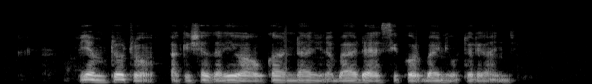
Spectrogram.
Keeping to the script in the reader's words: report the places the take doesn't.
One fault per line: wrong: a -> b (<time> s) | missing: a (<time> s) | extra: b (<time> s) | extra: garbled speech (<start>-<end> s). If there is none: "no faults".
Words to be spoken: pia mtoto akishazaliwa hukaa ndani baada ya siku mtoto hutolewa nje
extra: na (3.2 s)
wrong: mtoto -> arobaini (4.1 s)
